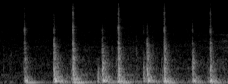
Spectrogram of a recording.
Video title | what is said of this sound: J'ai pas de titre pour cette vidéo! Je resserre ma pédale et je te montre mon embrayage quoi... | Quand je tape dessus, en fait, elle bouge toute seule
